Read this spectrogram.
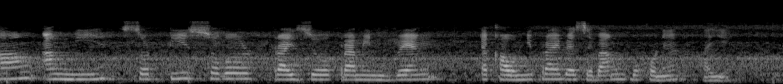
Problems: constant background noise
